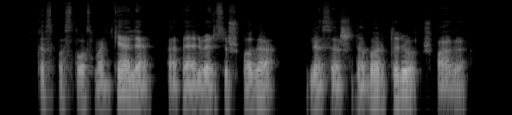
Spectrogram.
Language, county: Lithuanian, Šiauliai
